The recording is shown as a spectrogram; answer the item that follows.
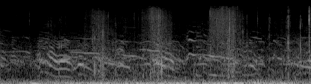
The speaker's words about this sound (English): You're hearing great blackback gulls and herring gulls.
